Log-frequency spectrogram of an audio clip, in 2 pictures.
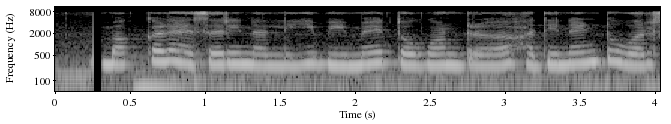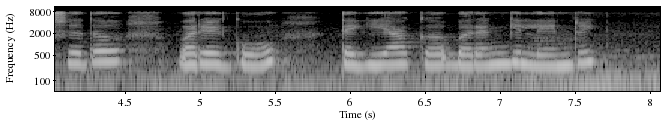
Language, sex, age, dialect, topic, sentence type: Kannada, female, 18-24, Dharwad Kannada, banking, question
